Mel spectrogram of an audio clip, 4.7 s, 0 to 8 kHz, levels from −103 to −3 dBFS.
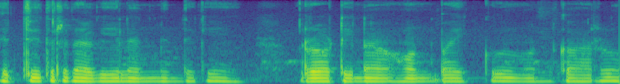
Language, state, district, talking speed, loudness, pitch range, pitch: Gondi, Chhattisgarh, Sukma, 155 wpm, -20 LUFS, 110-120 Hz, 115 Hz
